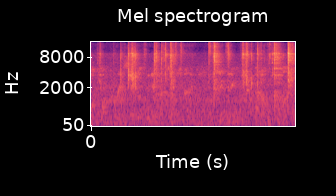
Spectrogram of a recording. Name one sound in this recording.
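Tape is pulled off a roll with a tearing sound.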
